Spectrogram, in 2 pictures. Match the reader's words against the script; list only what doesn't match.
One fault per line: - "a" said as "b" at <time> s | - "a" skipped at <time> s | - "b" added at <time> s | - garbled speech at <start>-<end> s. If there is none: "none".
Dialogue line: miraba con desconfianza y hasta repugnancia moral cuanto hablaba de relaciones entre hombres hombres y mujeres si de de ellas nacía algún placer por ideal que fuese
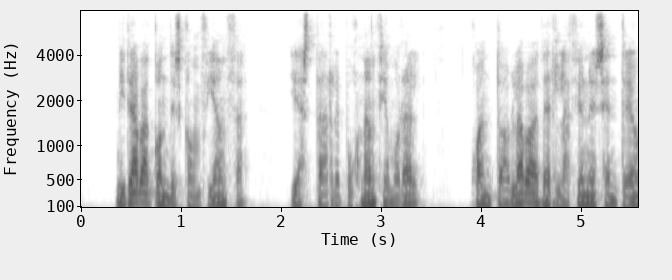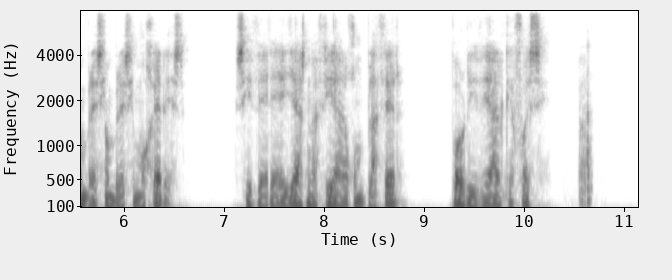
none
